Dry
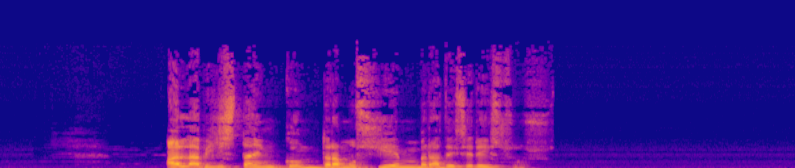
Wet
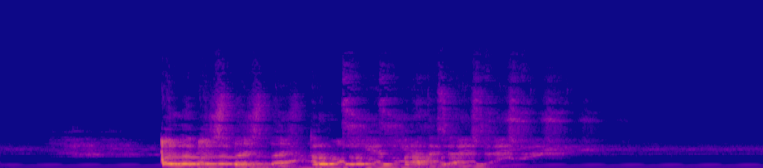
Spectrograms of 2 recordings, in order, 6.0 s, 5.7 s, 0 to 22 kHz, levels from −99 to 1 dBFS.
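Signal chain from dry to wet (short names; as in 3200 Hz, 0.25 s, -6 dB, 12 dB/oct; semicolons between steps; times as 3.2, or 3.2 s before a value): passive tone stack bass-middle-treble 5-5-5; buzz 100 Hz, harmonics 5, -58 dBFS 0 dB/oct; high shelf 2500 Hz +8.5 dB; thinning echo 0.286 s, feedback 18%, high-pass 790 Hz, level -5 dB; vibrato 3.3 Hz 14 cents; speed mistake 24 fps film run at 25 fps; shoebox room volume 550 m³, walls furnished, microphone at 2.2 m; auto-wah 580–2700 Hz, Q 11, down, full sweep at -28 dBFS; gain +10 dB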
